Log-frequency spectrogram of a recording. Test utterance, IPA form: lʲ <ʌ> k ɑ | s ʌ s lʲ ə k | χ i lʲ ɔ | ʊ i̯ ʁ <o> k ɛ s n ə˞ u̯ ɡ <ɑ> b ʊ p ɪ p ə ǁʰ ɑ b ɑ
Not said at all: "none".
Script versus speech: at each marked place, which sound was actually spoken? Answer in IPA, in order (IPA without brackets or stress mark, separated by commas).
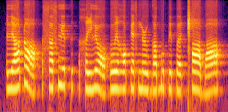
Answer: ɑ, ɔ, ʌ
